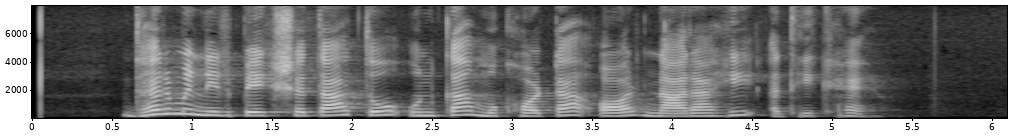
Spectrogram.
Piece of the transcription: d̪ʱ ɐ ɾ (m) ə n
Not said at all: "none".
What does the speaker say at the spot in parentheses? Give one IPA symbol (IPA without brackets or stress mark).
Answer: m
